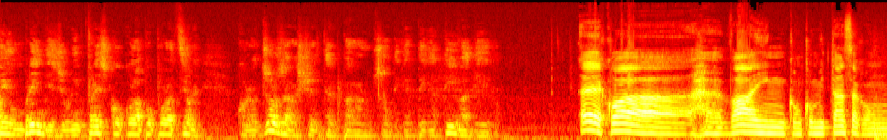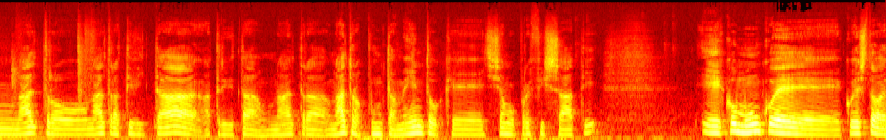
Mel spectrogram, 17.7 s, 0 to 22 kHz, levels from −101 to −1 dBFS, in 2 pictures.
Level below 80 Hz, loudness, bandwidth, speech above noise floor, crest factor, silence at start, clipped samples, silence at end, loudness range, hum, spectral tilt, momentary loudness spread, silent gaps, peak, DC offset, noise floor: -46 dBFS; -17 LUFS; 19 kHz; 31 dB; 18 dB; 0 s; under 0.1%; 0 s; 16 LU; none; -5.5 dB/octave; 22 LU; none; 0 dBFS; under 0.1%; -49 dBFS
